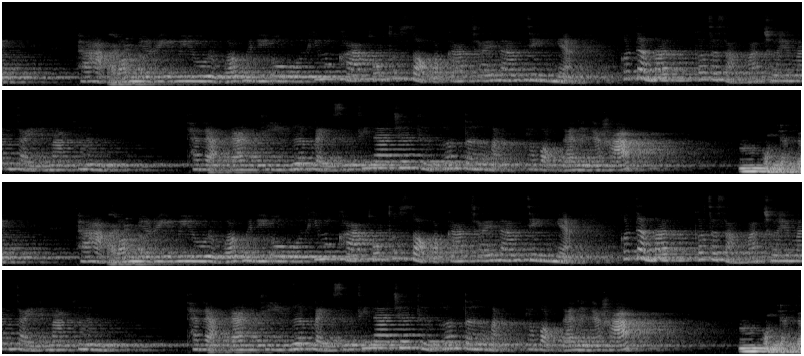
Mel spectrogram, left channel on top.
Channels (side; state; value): both; normal; correlation 0.94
